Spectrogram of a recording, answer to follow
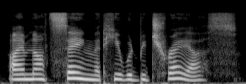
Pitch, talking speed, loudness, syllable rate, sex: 230 Hz, 220 wpm, -16 LUFS, 4.5 syllables/s, female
